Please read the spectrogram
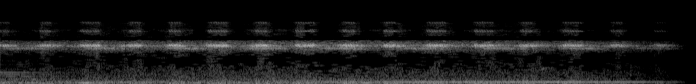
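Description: A cricket chirping in a steady rhythm, about two and a half chirps a second, stopping abruptly near the end.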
